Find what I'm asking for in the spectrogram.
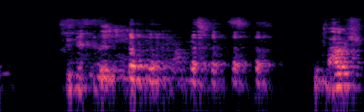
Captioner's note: laughter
